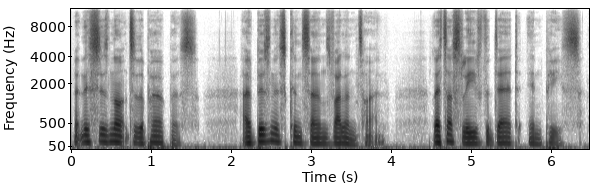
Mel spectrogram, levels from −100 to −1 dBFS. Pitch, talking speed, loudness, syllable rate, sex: 100 Hz, 155 wpm, -20 LUFS, 5.4 syllables/s, male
